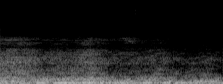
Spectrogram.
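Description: A loud airplane passes overhead, a steady, deep rumbling roar that fills the whole stretch without fading, heard alone with no one talking.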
